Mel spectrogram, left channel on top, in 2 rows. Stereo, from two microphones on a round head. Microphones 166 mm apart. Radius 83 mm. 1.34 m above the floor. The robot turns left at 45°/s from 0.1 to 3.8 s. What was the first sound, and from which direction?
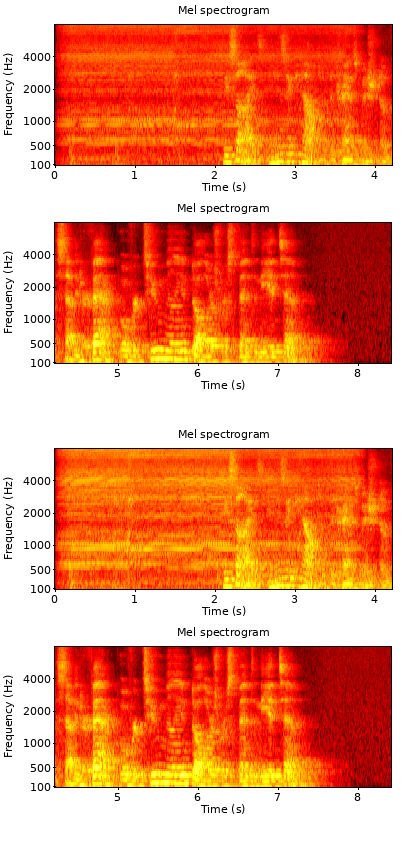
A man speaking, 125° right.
